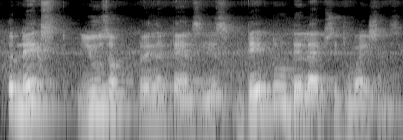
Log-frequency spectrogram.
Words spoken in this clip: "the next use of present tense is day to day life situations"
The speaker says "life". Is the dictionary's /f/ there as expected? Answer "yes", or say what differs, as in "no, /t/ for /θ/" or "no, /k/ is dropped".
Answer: no, /p/ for /f/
